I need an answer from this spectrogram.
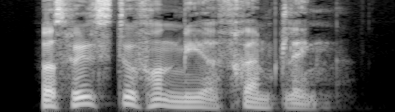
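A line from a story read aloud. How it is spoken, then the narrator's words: Plain. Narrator (German): fragte er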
